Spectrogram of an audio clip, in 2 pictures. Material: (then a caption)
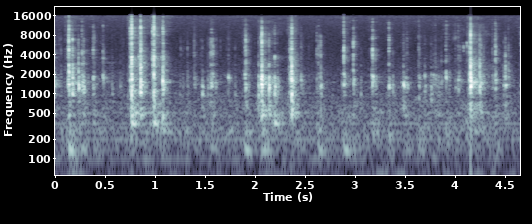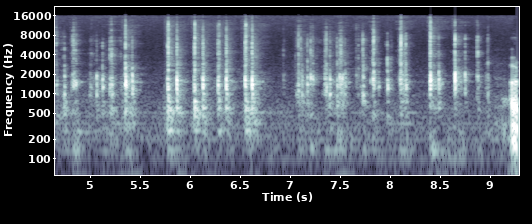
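Plastic. Fingertips of one hand press and tap the keys of a solid, full-size black Corsair K60 RGB Pro mechanical keyboard with plastic keycaps, plastic body and switches, lying on a desk. An uneven typing rhythm of sharp, bright plastic clacks follows, with almost no low end and each click dying away almost instantly.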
